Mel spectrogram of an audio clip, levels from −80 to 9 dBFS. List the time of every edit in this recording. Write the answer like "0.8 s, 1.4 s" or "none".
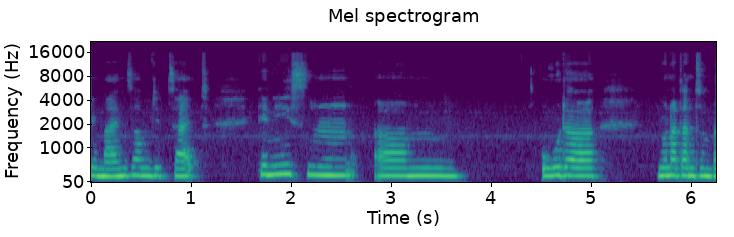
none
